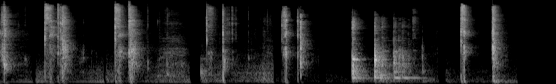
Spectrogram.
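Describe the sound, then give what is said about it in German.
A beer can is opened and poured: a string of sharp, loud snaps and crackles in irregular bursts, followed by a denser stretch of fizzing, with no voices. “Ich, ich gieße mir schon mal was ein.”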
